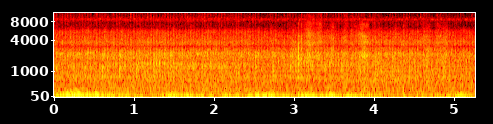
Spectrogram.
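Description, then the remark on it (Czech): A warmed-up bus engine idles at the rear of the bus, a steady, loud low rumble with a constant mechanical hiss that holds unbroken throughout, with no one speaking. “A teď jsme u motoru.”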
